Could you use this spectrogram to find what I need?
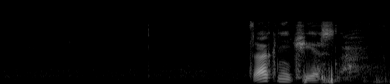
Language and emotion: Russian, sad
